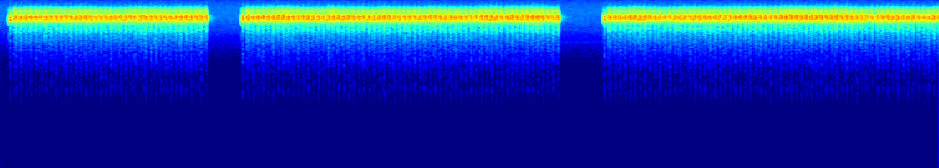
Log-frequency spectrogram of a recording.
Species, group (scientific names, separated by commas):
Tettigonia longispina, Orthoptera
